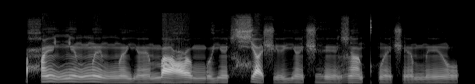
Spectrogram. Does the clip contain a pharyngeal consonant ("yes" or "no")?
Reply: yes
